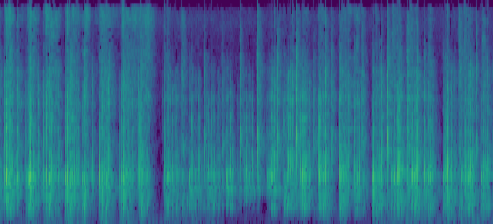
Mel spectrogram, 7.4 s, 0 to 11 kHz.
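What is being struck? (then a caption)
Small cardboard box. Long nails scratch and tap rapidly on the lid of a small, hollow black cardboard iPhone box. The result is a steady stream of quick, dry clicks and scrapes with a hollow mid-range tone around 650 Hz. There is almost no bass and each tap dies away within a tenth of a second.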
